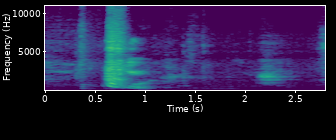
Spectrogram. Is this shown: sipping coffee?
no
